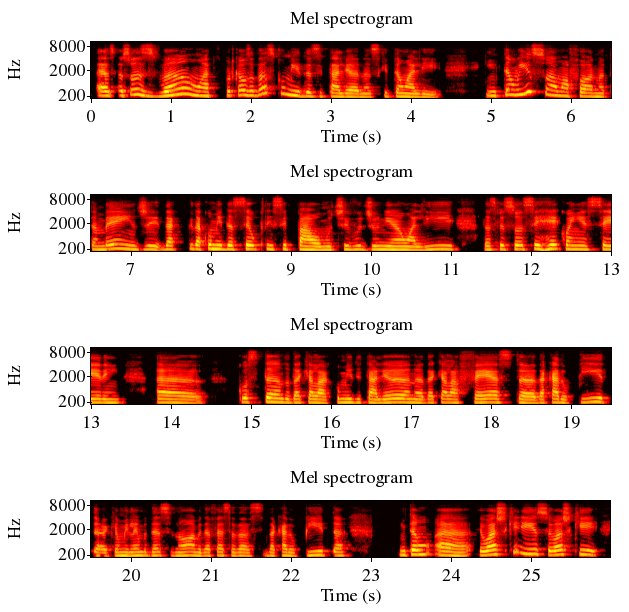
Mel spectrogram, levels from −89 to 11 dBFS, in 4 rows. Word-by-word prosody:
É, 240 - +4
as 240 0 +1
pessoas 255 -3 -1
vão 270 +4 +4
a 230 -1 +2 0.2
por 245 0 -1
causa 270 0 0
das 355 +6 -2
comidas 245 - -1
italianas 185 -3 -1
que 205 - -11
estão 195 0 0
ali. 165 -3 -3 0.5
Então, 255 +4 -2
isso 460 +5 +2
é 280 - 0
uma 235 -3 0
forma 200 -3 -2
também 215 +4 0
de 200 0 -2
da 205 0 0 0.2
da 225 -2 +3
comida 220 -1 +3
ser 215 +2 +4
o 215 - 0
principal 210 -4 +1
motivo 185 +2 -3
de 190 +1 -5
união 190 -2 +2
ali, 200 +4 -2 0.4
das 195 0 -4
pessoas 215 0 0
se 230 +2 +2
reconhecerem, 200 -3 +1 0.4
ah, 190 -3 +1 0.5
gostando 220 -1 +2
daquela 195 -2 +1
comida 200 +1 -2
italiana, 195 0 +1
daquela 190 0 -2
Festa 200 -1 0
da 180 - -1
Achiropita, 200 +2 -2
que 185 - -6
eu 190 - 0
me 190 - +2
lembro 195 +1 0
desse 195 -1 -5
nome, 190 0 0
da 185 +1 -3
Festa 190 0 -5
das 180 -1 -4
da 190 -2 -4
Achiropita. 200 +3 -3 0.7
Então, 255 +3 +4
ah, 190 -4 +2
eu 215 +1 +3
acho 255 0 +5
que - - -8
é 355 - -4
isso, 270 -3 -1
eu 225 - +3
acho 245 -1 +1
que 245 -3 -1
205 Hz, 150 wpm, -23 LUFS, 190-225 Hz, 0.7 s, acho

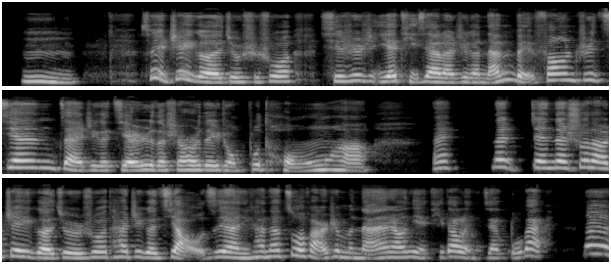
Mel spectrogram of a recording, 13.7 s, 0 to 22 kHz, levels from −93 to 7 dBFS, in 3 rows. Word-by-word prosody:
嗯。 215 -5 -3 0.4
所 405 +8 -6
以 - - -2
这 345 -5 -3
个 210 -3 +7
就 215 +1 -3
是 215 0 -8
说， 240 +1 -1 0.2
其 245 -1 -3
实 275 +2 -2
是 250 - -9
也 240 +2 +4
体 245 -5 -9
现 215 -1 +4
了 195 - +3
这 215 - -6
个 200 -1 -1
南 195 - -1
北 - - +2
方 295 +1 0
之 300 +2 -7
间 320 +1 +2
在 195 -9 +4
这 205 +1 -7
个 195 - -4
节 200 -1 +7
日 220 0 +1
的 205 - +1
时 205 +1 -3
候 210 - +4
儿 - - 0
的 215 -1 0
一 - - 0
种 190 -3 -4
不 235 +3 -4
同 210 +1 -3
哈。 175 -4 -3 0.4
哎， 300 +1 -7 0.3
那， 350 0 0
既 320 - -5
然 300 - +2
那 310 -1 +4
说 330 +3 -3
到 295 -3 +3
这 280 -2 +2
个， 215 -4 +6
就 225 +2 -1
是 210 - 0
说 245 +2 -2
它 260 +1 -5
这 260 0 -8
个 225 -2 0
饺 215 - +1
子 250 +5 -6
呀， 240 -3 +4
你 215 - -4
看 260 +1 -4
它 280 - -1
做 290 +1 0
法 - - 0
儿 - - 0
这 275 - -5
么 230 -3 -7
难， 215 +4 -1
然 240 - +1
后 - - -3
你 255 - -5
也 - - -8
提 210 +5 -17
到 265 -1 +1
了 240 - -1
你 195 - -15
在 210 0 -6
国 220 +3 -11
外， 315 - -2 0.3
那 400 - -3
235 Hz, 335 characters per minute, -23 LUFS, 210-280 Hz, 0.4 s, 个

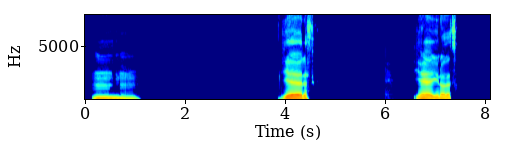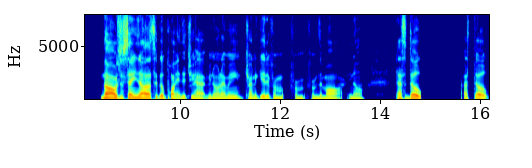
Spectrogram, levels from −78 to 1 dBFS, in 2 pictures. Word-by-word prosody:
Mm. 85 -3 -5 2.8
Yeah, 110 +6 +6
that's 100 0 -1
t - - -15 2.0
Yeah, 100 +7 +2
you 95 -1 +1
know, 95 0 +1
that's 100 0 -3 1.0
No, 110 +2 +8
I - - +9
was 105 0 +4
just 105 -2 -1
saying 100 -6 +4
No, 125 -2 +6
that's 110 +3 +2
a - - -2
good 100 -5 -1
point 75 +1 -3
that 85 -1 -8
you 85 - -4
have, 75 -5 -5
you 80 - -8
know 80 - -5
what 85 0 -4
I 80 - -4
mean? 95 +2 -6
Tryna 85 -3 -7
get 90 0 -3
it 85 - -5
from 80 -1 -8
from 80 -1 -11
from 75 +5 -10
the 70 -2 -7
mar, 85 0 -5
you - - -12
know? 70 +3 -8 0.6
That's 85 0 -2
dope. 100 +7 +3 0.8
That's - - -5
dope. - - 0
90 Hz, 150 wpm, -23 LUFS, 80-100 Hz, 2.8 s, I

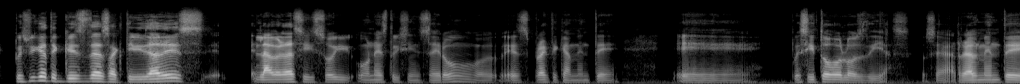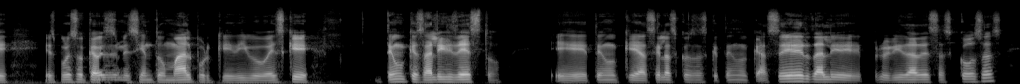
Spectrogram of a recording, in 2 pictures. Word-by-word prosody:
Pues 140 -1 -3
fíjate 170 -4 +3
que 140 +1 +3
estas 140 -1 +5
actividades, 125 +5 +5 0.4
la 110 0 +5
verdad 115 +1 +6
sí 115 -2 -3
soy 110 -1 -4
honesto 105 +1 -8
y 105 - -11
sincero, 100 +2 -9
e - - -5
es 100 +1 -7
prácticamente, 100 -3 -7 0.5
eh, 90 -2 -9 0.3
pues 105 - -6
sí, 115 0 0
todos 115 -1 +1
los 100 -4 -5
días. 65 -9 -11
O - - -22
sea, - - -8
realmente 105 0 +1 0.4
es - - -6
por 110 +2 -5
eso 115 0 -3
que - - +3
a - - +6
veces 110 0 -3
me 105 -1 -8
siento 105 0 -4
mal 105 +2 +4
porque 95 -2 -9
digo: 100 -1 -6
"Es 100 +1 -1
que, - - +4 0.7
tengo 125 +1 0
que - - 0
salir 115 +2 +3
de 115 0 +9
esto". 115 - -1 0.5
Eh, 95 -1 -3
tengo 105 -1 -6
que 95 - +1
hacer 95 +4 -1
las 110 -1 -2
cosas 105 -2 -12
que - - -14
tengo 105 0 -13
que - - -5
hacer, 135 0 +3
darle 115 -5 0
prioridad 110 0 -2
a - - -1
esas 110 -1 -7
cosas 130 +6 -7
110 Hz, 170 wpm, -23 LUFS, 100-115 Hz, 0.7 s, de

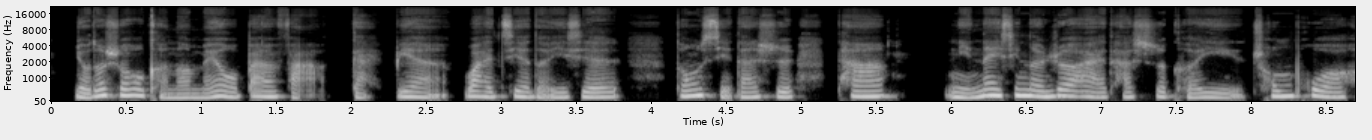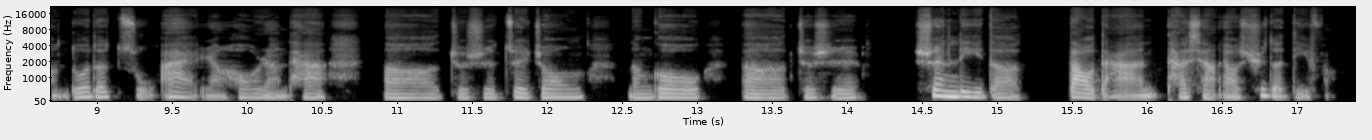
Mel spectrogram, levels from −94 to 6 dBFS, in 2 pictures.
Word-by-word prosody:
有 190 -5 +2
的 250 +3 +6
时 265 0 +3
候 260 0 +6
可 - - -1
能 170 +1 -2
没 175 - -2
有 215 -2 +4
办 215 0 +2
法 - - -6
改 - - -7
变 215 +2 +1
外 225 -2 +2
界 215 0 +1
的 200 - -2
一 190 - -1
些， 200 0 0 0.4
东 245 +3 +6
西， 260 - 0
但 200 +1 0
是 215 -1 -1 0.3
它 220 -1 +3 0.4
你 195 -3 +1
内 250 +7 +7
心 255 0 +6
的 235 -3 +6
热 235 +2 +4
爱， 210 -4 -1
它 200 0 -4
是 205 0 -3
可 180 -3 -5
以 185 -1 -3
冲 230 0 +3
破 225 -5 +1
很 - - -8
多 195 +2 0
的 200 - +1
阻 210 - -5
碍， 205 -2 0
然 235 0 -6
后 170 -2 -5
让 85 0 -3
它， - - -3 0.4
呃， 160 0 -3
就 165 - -6
是 170 0 -5
最 180 +1 -1
终 175 0 -2 0.3
能 160 0 -4
够， 170 0 0 0.2
呃， 155 -1 -2
就 - - -4
是 165 0 -3 0.3
顺 230 -4 +6
利 200 -3 +2
地 165 -3 -4 0.3
到 185 -2 +5
达 85 - -1
它 - - 0
想 - - 0
要 - - -1
去 - - -1
的 - - -1
地 - - -7
方。 - - -15
200 Hz, 225 characters per minute, -23 LUFS, 175-220 Hz, 0.4 s, 内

